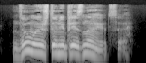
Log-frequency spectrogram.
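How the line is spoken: Heavy sigh, old man. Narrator (Russian): тяжело вздохнул дед

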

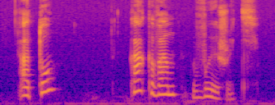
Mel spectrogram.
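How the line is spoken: Calm explanation. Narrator (Russian): спокойно объяснила Надя

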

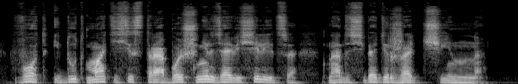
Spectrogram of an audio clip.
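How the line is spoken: Whisper. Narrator (Russian): Намия мне шепнула

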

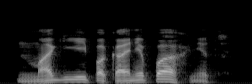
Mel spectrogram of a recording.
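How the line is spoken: Young man muttering. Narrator (Russian): пробормотал юноша

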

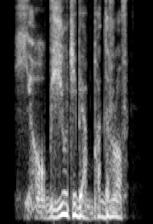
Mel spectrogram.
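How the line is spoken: Hissed. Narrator (Russian): прошипел

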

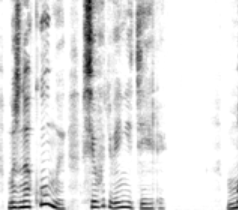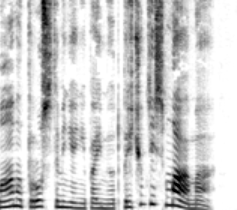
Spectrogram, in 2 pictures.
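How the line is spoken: Exclamation. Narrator (Russian): воскликнул Слава

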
